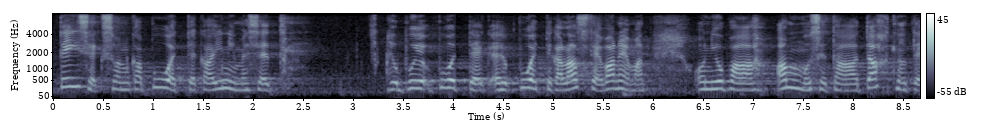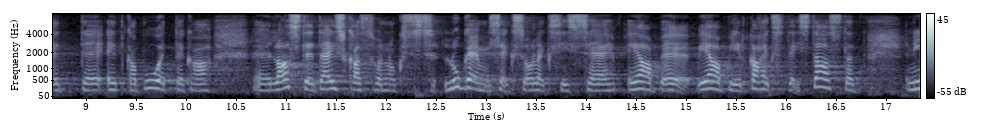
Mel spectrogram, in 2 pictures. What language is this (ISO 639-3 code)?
est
